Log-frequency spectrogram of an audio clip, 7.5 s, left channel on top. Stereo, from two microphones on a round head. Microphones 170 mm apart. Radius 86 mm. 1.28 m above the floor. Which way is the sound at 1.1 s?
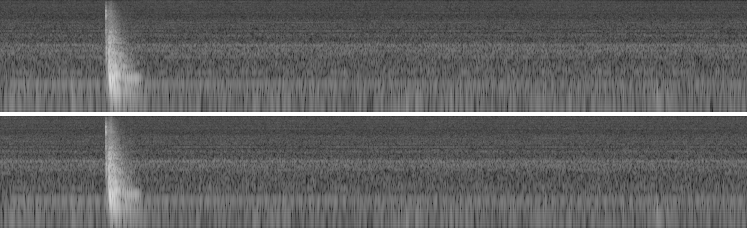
20° right (ahead or behind).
